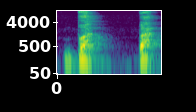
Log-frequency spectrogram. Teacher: slack voice, sort of like a bass version, so to speak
